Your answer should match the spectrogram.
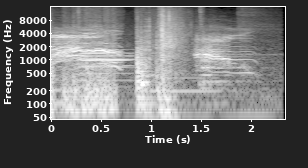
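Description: Cartoon slapstick sound effects: a wavering, groan-like pitched sound, a thunk about a second in, then a short falling whine that fades out near the end.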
